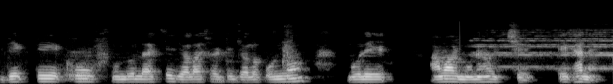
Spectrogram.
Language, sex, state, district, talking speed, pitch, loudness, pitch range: Bengali, male, West Bengal, Dakshin Dinajpur, 110 wpm, 120 Hz, -19 LUFS, 120-130 Hz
